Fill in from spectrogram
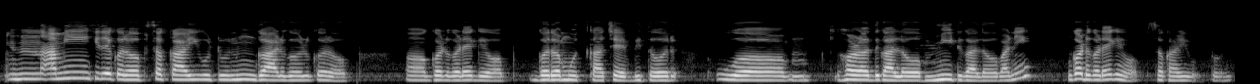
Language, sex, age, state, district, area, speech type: Goan Konkani, female, 18-30, Goa, Salcete, urban, spontaneous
